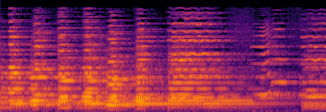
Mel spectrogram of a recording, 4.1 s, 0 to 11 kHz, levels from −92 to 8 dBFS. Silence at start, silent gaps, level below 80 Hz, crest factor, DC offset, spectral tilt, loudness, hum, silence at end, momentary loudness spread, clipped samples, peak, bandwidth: 0 s; none; -58 dBFS; 18 dB; under 0.1%; -4.5 dB/octave; -17 LUFS; none; 0 s; 12 LU; under 0.1%; 0 dBFS; 9 kHz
